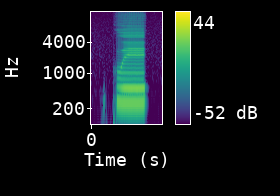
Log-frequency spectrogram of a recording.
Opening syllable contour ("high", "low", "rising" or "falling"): high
